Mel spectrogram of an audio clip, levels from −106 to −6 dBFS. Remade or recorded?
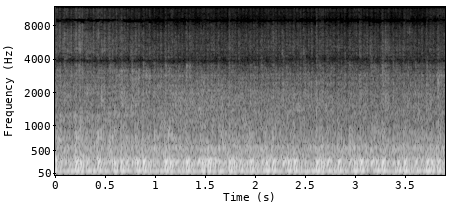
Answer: recorded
